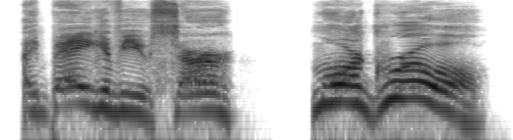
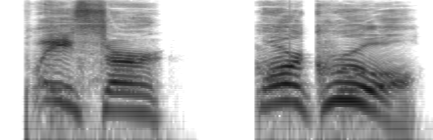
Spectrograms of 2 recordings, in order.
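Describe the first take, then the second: First: Slow, drawn-out theatrical plea; milk the plea, stretching each word; dramatic begging. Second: High, pleading little beggar; begging orphan voice. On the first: Freak repeats begging line, dramatic. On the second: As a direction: beg for more like a starving orphan. Freak's begging Oliver Twist line. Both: Acted.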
